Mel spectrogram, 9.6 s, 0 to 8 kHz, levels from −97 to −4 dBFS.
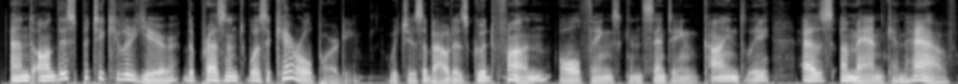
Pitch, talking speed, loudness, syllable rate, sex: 120 Hz, 155 wpm, -20 LUFS, 4.1 syllables/s, male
